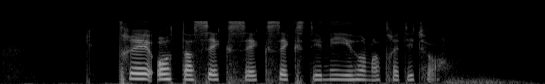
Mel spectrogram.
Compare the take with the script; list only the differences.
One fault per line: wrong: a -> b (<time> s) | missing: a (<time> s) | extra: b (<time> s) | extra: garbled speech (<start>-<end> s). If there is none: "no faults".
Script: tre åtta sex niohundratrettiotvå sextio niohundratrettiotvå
wrong: niohundratrettiotvå -> sex (2.4 s)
